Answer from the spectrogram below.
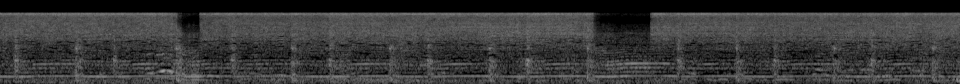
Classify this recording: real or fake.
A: real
